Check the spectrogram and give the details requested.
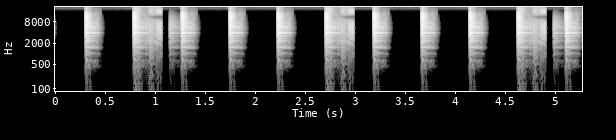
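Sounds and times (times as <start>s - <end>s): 
electro dance club drum beat: 0.3s - 1.4s, 2.3s - 3.3s, 4.6s - 5.2s.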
